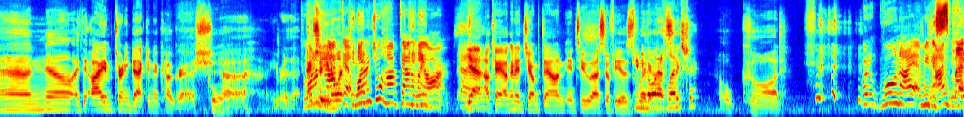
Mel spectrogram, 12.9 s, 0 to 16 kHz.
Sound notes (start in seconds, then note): 10.8 chuckles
